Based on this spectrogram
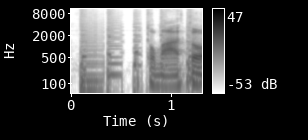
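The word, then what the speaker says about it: トマト: First we have tomato, which, as you can easily guess, it's the word tomato, tomato, however you pronounce it. Let's check its accent in Japanese. Okay, accent on the first one, tomato.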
